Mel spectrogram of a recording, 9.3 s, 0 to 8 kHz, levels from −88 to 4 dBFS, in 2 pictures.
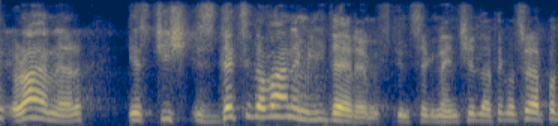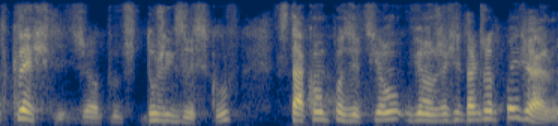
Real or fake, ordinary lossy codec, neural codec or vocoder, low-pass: fake; Opus, 16 kbps; vocoder, 22.05 kHz, 80 mel bands, Vocos; 7.2 kHz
